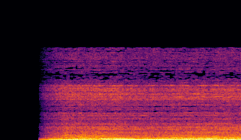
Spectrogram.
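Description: Loud live music from an arena PA system, heard from within the crowd and dominated by a steady deep bass note; it cuts in abruptly just after the start.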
